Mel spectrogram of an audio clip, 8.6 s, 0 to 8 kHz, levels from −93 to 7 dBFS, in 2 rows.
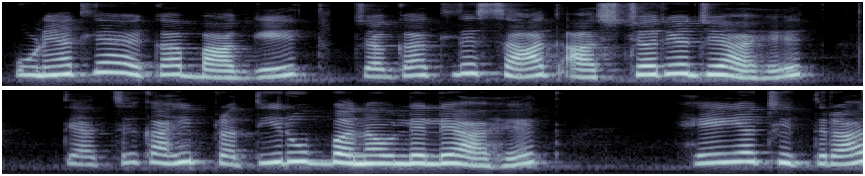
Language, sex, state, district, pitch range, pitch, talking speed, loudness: Marathi, female, Maharashtra, Pune, 235-295 Hz, 270 Hz, 120 wpm, -17 LUFS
